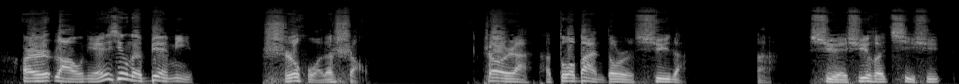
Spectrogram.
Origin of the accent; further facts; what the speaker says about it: China; 我们中国人讲啊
